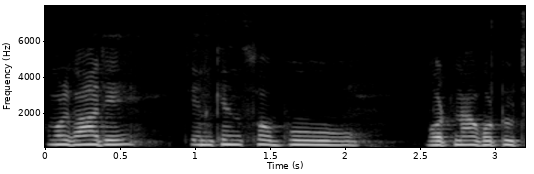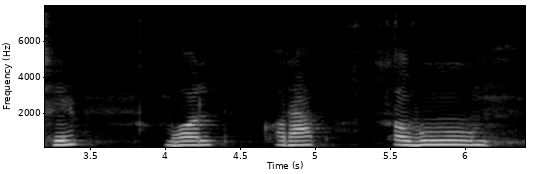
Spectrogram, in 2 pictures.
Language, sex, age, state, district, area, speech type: Odia, female, 18-30, Odisha, Bargarh, urban, spontaneous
